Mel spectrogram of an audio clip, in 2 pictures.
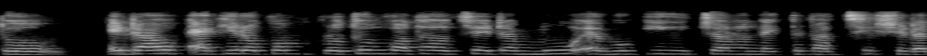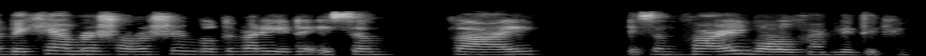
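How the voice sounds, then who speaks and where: Her delivery is flat and fairly quick, her pitch medium, and the recording dry. With a Bangladeshi Bengali accent, she teaches Arabic grammar, explaining things patiently and questioning her students.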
